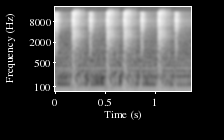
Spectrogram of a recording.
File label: Hat 175, Drum&Bass Perc Loops; EZRollers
